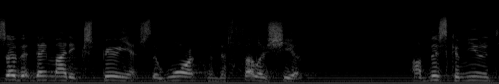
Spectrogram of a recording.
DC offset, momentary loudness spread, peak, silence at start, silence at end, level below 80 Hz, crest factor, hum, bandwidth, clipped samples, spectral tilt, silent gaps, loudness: under 0.1%; 21 LU; -26 dBFS; 0 s; 0 s; -62 dBFS; 18 dB; none; 15 kHz; under 0.1%; -3 dB/octave; none; -44 LUFS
